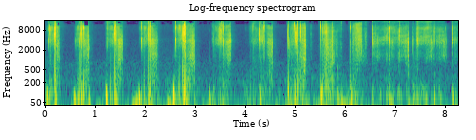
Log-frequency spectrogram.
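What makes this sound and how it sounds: Long nails tap and scratch a small hexagonal frosted glass moisturizer jar with a wooden lid, held sideways, working over both the lid and the glass body. Short bursts of bright, crisp scratching alternate with brief quiet gaps, each carrying a soft low thump. Toward the end the scratching becomes more continuous.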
